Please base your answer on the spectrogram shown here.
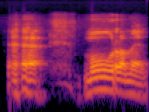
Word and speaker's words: Muurame: I mean, I'm not even going to try and pronounce it, but it begins with an M, right? Muurame, that's it.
